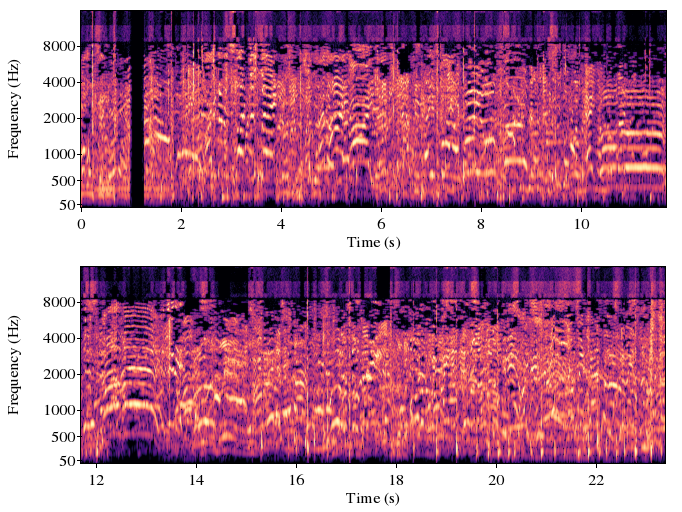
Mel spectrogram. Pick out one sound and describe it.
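A crowd of young people talks and shouts excitedly all around, outdoors.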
